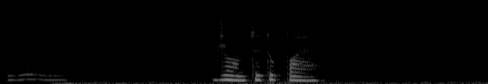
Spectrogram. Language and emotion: Russian, neutral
